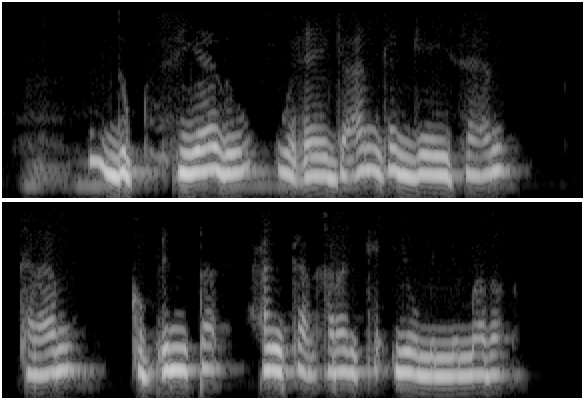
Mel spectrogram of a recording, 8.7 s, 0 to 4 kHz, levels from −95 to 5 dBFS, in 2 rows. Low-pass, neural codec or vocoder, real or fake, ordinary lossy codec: 3.6 kHz; none; real; none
